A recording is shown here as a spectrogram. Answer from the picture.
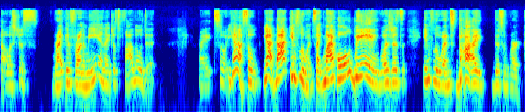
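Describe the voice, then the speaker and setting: In a Filipino accent, a woman talks at a fairly slow pace and fairly high pitch, with lively intonation and big swings in loudness. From Philippines, Olongapo City (Kapampangan). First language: Kapampangan. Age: 50s. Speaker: executive director of an advocacy organization. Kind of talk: interview. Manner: halting, frequent self-corrections and fillers.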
